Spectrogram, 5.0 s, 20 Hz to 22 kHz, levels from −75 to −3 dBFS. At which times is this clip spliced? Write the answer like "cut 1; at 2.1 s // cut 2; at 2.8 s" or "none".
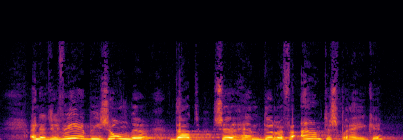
none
